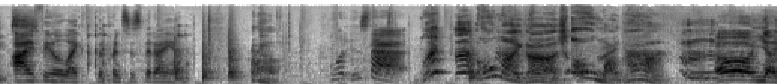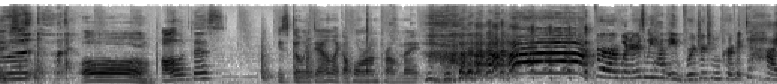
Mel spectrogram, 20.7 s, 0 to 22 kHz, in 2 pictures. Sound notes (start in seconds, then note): 3.3 clears his throat; 16.0 both laugh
